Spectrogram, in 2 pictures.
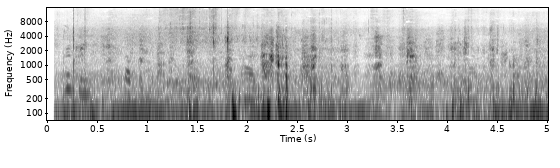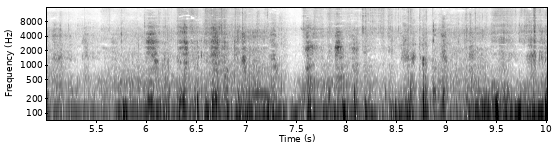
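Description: A litter of puppies and an adult dog running over dry forest floor: many quick rustles and crackles of paws in leaf litter and twigs, with dogs panting.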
